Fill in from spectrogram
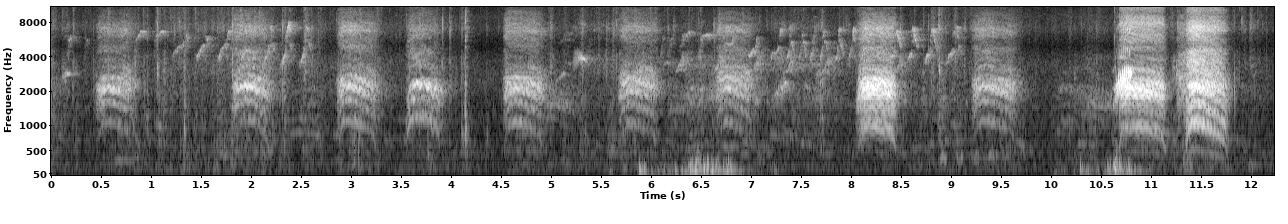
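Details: Several crows fighting for food, giving a steady series of hoarse, grating caws about every half second to second, varying in loudness as birds call near and far, with brief low thumps and flutters.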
